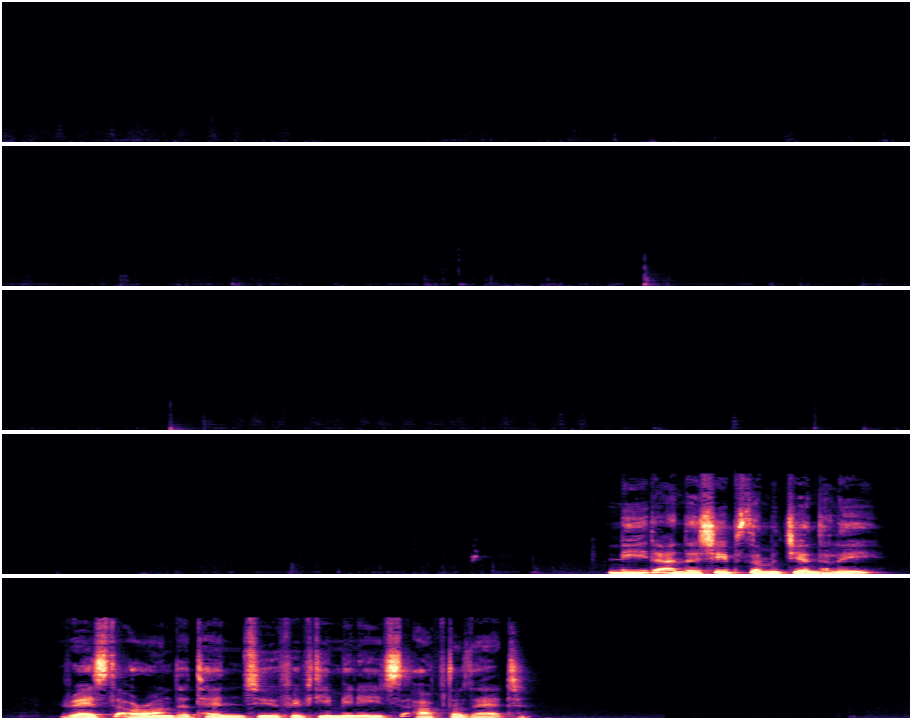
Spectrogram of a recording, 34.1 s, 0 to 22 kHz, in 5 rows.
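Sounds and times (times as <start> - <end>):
hands shaping dough: 0.0 - 34.0.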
